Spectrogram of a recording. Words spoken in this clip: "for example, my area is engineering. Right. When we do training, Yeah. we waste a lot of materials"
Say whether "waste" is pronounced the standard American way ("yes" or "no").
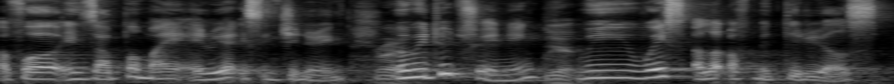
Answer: yes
